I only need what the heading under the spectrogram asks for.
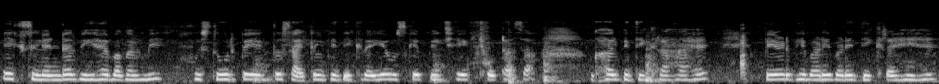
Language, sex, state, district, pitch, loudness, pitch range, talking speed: Hindi, female, Bihar, Vaishali, 225 Hz, -13 LUFS, 215-230 Hz, 205 wpm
